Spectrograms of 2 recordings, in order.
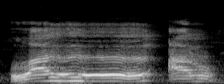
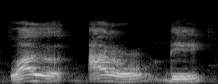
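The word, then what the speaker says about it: وَالْأَرْضِ: Wal ar, alif lam diikuti huruf hamzah. Jadi kita tidak baca wal a, tidak baca wal am, wal ardi.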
